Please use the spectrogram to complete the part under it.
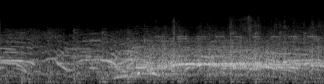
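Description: Crowd cheering after a try at the Harmony 9's Open Men's Grand Final, NSW Māori against WS Indigenous, a loud sustained roar of spectators with whistles and shouts building and holding throughout.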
